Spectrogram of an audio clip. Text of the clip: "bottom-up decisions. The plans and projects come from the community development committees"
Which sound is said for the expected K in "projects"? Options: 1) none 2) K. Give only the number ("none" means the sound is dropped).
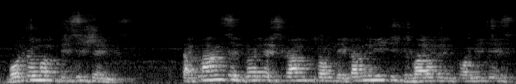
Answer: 1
